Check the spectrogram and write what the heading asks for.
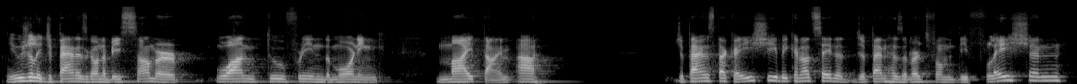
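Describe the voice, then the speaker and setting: On his laid-back trading livestream, a man from Croatia reads his viewers' questions out loud and answers them conversationally, in English with a Croatian accent. His voice is mid-range and his pace moderate.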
